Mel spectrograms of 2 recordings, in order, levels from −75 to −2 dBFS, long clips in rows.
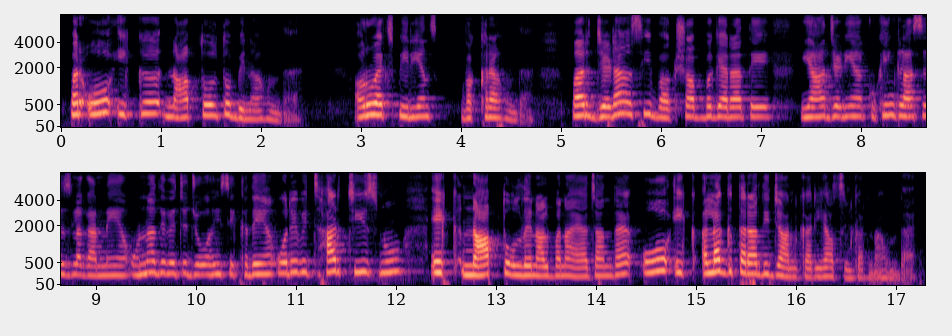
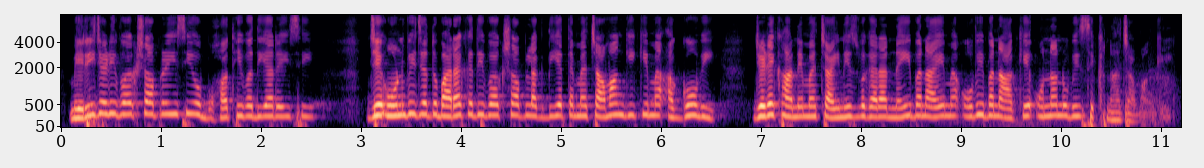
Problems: none marked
